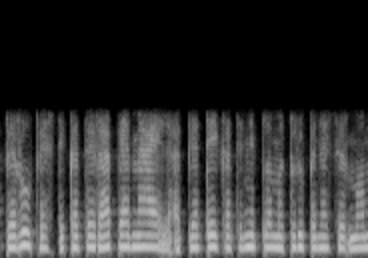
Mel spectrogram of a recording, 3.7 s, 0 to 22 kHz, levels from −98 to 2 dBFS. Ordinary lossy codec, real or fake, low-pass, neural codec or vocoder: Opus, 24 kbps; fake; 3.6 kHz; codec, 16 kHz in and 24 kHz out, 1 kbps, XY-Tokenizer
